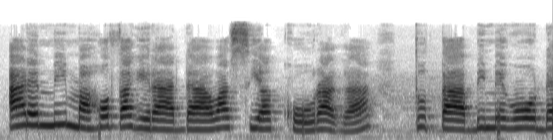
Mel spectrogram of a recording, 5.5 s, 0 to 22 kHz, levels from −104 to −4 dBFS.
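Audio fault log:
throughout: Bluetooth LC3 compression, likely the cause of a plainly audible grainy, breathy edge on the speech. Much of the upper spectrum is thinned out and filled with noise, which fits LC3 at around 48 kbps with 10 ms frames.
0.99, 3.03–3.05, 4.98–5.00: lost LE Audio frames. Brief smeared, noisy dropouts, each about 10 ms, the last about 20 ms. The decoder repeats the previous spectrum with scrambled signs, so the sound blurs instead of cutting out. This fits one or two missing 10 ms frames.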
